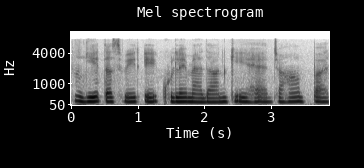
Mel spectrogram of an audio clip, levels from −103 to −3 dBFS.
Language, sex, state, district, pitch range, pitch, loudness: Hindi, female, Chandigarh, Chandigarh, 185-195 Hz, 190 Hz, -15 LUFS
